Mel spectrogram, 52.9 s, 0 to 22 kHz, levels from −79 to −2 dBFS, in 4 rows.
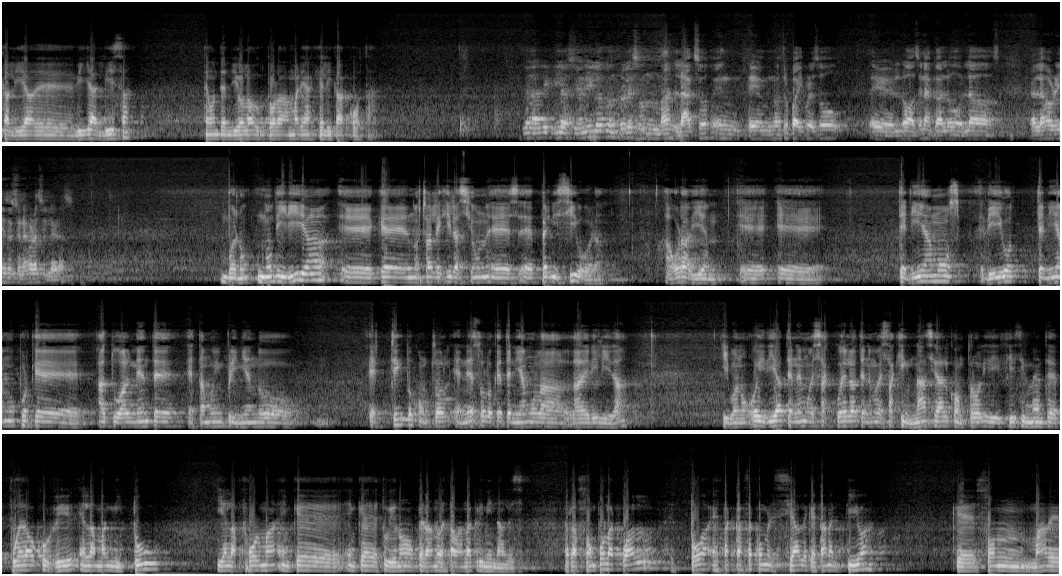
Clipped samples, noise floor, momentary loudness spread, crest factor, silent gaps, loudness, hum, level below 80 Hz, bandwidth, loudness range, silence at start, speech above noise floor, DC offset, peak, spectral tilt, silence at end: under 0.1%; -47 dBFS; 18 LU; 14 dB; none; -22 LUFS; none; -62 dBFS; 16 kHz; 5 LU; 0 s; 25 dB; under 0.1%; -10 dBFS; -4 dB/octave; 0 s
